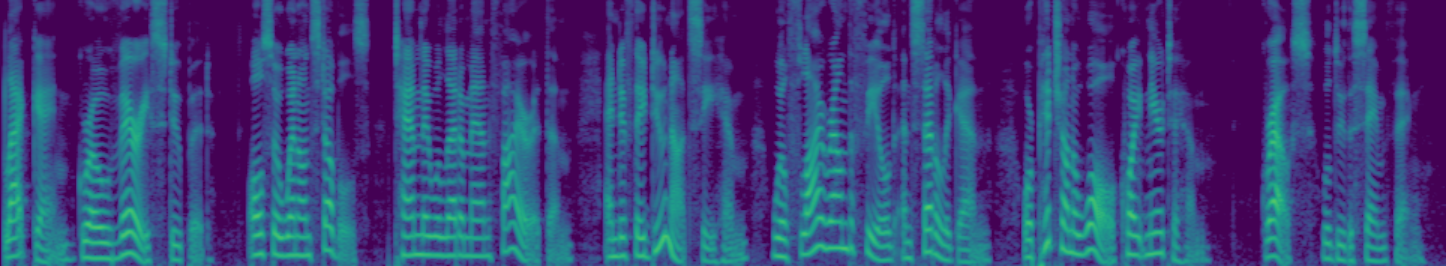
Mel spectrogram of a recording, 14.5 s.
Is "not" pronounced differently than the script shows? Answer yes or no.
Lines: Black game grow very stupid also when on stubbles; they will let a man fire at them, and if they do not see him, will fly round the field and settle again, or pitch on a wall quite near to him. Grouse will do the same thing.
no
